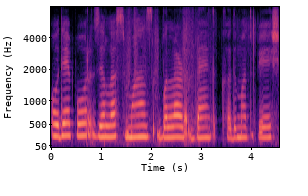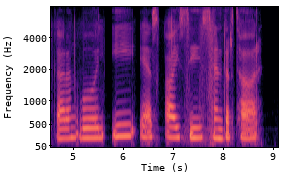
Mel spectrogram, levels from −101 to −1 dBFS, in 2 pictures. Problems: background sounds at intervals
